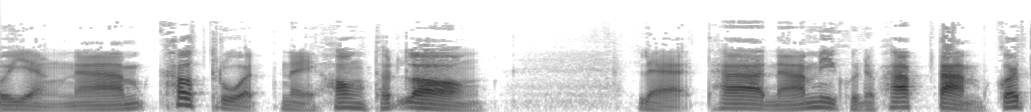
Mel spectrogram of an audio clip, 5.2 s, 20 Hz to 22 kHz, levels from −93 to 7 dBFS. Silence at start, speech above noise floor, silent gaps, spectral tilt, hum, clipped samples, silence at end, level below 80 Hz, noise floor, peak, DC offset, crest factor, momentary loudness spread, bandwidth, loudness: 0 s; 41 dB; none; -5.5 dB/octave; none; under 0.1%; 0.05 s; -60 dBFS; -63 dBFS; 0 dBFS; under 0.1%; 24 dB; 12 LU; 11.5 kHz; -23 LUFS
